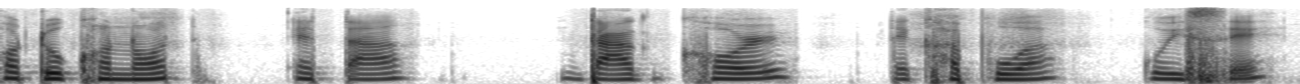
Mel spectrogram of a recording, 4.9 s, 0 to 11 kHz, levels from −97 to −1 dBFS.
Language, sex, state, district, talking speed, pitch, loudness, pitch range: Assamese, female, Assam, Sonitpur, 85 wpm, 215 Hz, -20 LUFS, 205-225 Hz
